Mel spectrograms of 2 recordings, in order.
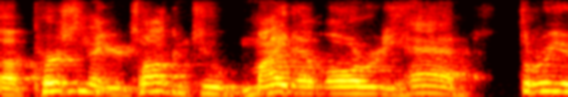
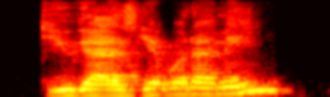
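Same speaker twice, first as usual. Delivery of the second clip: upward lilt, rising at the end on mean; 2 semitones lower than usual. Showing how an upward inflection asks a question without asking: rise on mean. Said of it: "That's an upward inflection".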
